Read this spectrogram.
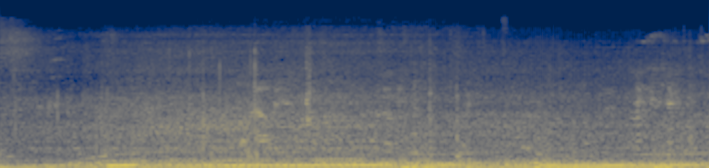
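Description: A bus engine revs up as the bus pulls away.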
